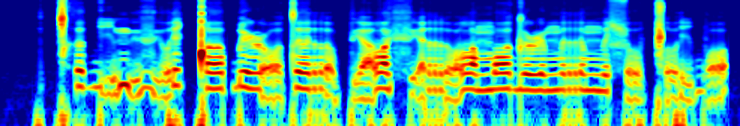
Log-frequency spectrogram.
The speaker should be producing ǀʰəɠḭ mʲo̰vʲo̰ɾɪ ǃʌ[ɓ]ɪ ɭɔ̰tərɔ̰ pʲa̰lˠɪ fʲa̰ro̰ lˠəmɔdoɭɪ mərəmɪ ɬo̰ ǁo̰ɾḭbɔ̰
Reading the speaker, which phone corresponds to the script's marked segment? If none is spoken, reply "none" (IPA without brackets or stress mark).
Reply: ɓ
